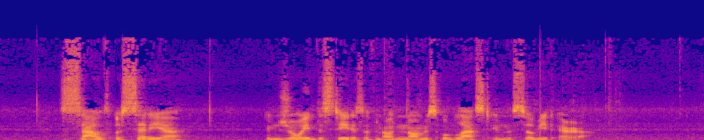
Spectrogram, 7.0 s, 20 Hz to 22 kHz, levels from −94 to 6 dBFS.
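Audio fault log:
5.39–5.50 s, loose connector crackle: after "autonomous oblast in the", the speech breaks into an irregular scratchy burst as a poor contact rapidly interrupts and restores the signal.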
